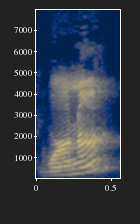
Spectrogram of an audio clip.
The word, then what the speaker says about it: Wernert: please correct me if I'm saying your last name wrong, but is it Wernern?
